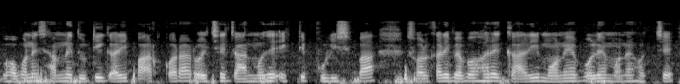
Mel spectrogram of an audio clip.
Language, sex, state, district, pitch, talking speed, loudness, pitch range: Bengali, male, West Bengal, Alipurduar, 145 Hz, 165 wpm, -16 LUFS, 140-155 Hz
